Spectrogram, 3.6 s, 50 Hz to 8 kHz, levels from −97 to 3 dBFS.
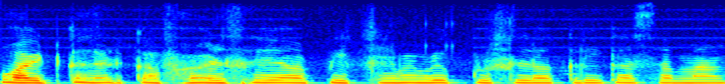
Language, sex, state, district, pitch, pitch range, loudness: Hindi, female, Bihar, Sitamarhi, 220 Hz, 215-225 Hz, -25 LUFS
